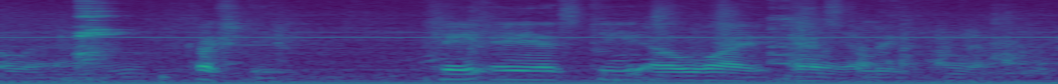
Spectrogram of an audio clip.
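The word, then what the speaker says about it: Kastly: K-A-S-T-L-Y, Castelli. And that's like a castle.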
